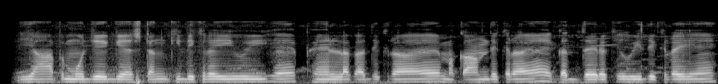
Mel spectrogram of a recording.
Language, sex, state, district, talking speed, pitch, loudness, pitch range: Hindi, male, Madhya Pradesh, Katni, 200 wpm, 120 Hz, -16 LUFS, 120-125 Hz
